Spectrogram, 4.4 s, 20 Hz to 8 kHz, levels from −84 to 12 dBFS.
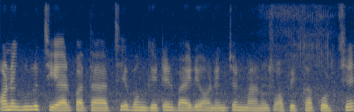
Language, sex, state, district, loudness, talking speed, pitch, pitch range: Bengali, female, West Bengal, Purulia, -16 LUFS, 205 wpm, 180 Hz, 175-195 Hz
